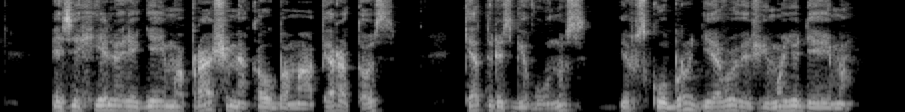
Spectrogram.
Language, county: Lithuanian, Panevėžys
